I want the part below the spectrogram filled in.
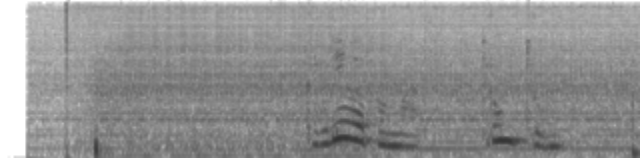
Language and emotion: Russian, neutral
